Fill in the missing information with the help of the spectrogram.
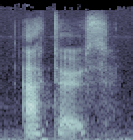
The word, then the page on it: actors: American English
